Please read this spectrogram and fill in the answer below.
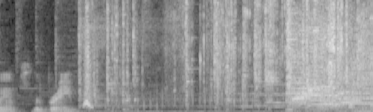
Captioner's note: metal clinking; Foxy yells; security guard screams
